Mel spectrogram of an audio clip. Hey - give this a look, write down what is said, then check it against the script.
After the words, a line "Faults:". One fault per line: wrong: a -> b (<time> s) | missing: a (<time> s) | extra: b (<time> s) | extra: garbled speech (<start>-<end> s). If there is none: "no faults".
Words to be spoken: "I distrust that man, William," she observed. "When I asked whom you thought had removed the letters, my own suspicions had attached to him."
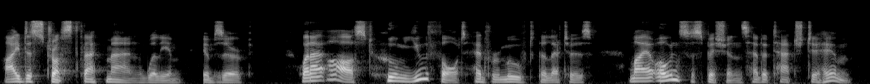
"I distrust that man, William," observed. "When I asked whom you thought had removed the letters, my own suspicions had attached to him."
Faults:
missing: she (1.8 s)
